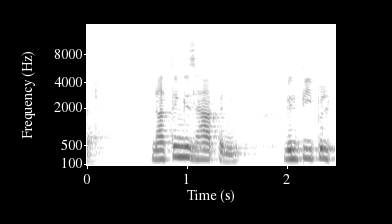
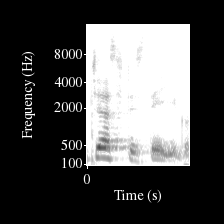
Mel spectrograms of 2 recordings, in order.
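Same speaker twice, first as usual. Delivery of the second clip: normal talking voice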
